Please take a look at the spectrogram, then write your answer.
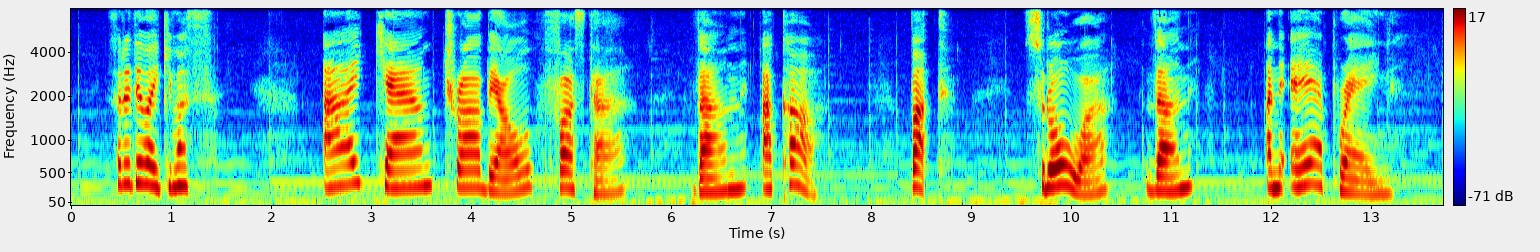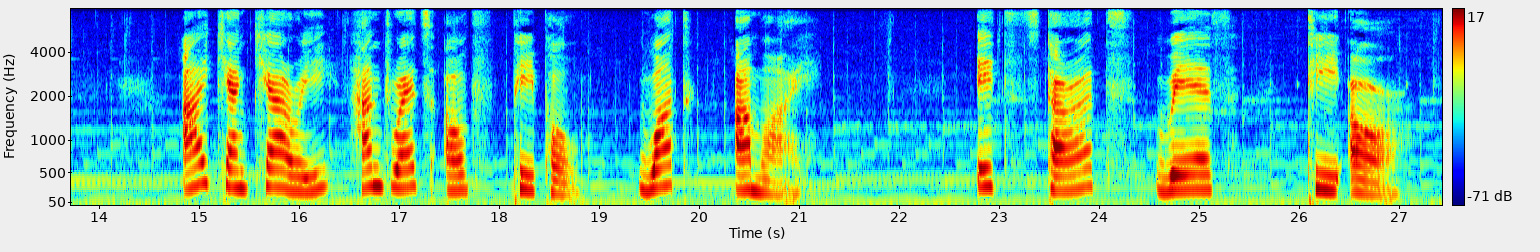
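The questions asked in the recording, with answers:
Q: What am I? It starts with TR.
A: A train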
